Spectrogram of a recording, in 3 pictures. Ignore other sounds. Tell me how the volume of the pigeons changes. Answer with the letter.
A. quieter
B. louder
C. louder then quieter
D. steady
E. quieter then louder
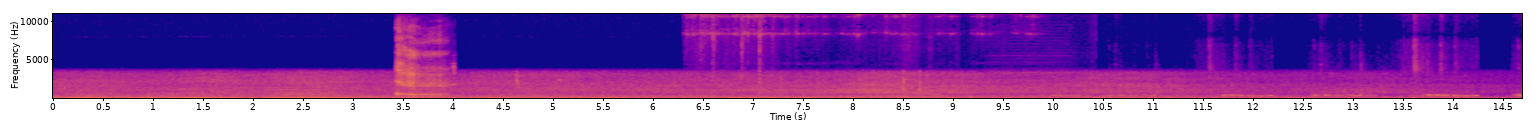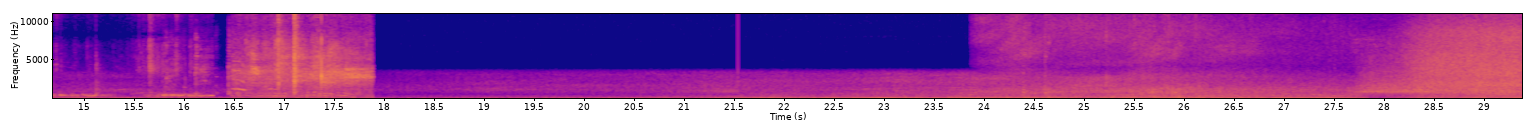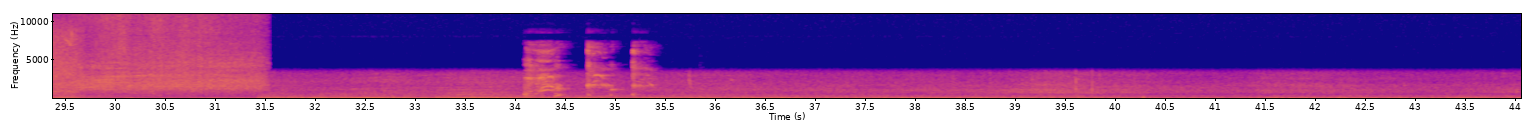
B.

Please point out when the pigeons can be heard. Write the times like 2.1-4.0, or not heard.
6.3-17.9.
